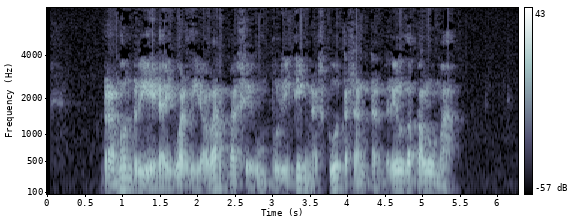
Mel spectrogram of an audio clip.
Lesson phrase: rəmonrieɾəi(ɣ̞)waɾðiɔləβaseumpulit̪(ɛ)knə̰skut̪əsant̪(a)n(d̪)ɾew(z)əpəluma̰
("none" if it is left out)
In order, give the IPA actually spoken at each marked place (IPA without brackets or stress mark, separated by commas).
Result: ɣ̞, i, ə, d̪, ð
